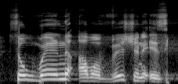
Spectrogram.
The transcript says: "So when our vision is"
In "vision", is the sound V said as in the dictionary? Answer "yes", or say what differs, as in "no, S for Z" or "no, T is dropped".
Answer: yes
